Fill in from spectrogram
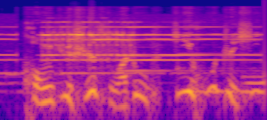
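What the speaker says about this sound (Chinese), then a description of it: "电话又一次响起" An old telephone bell rings in steady sustained tones underneath a narrator's voice telling a ghost story, the ringing held throughout at moderate level.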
